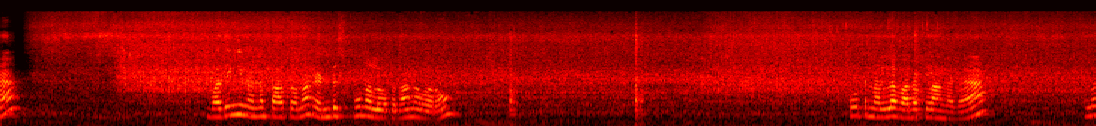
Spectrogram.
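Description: Oil sizzling in a frying pan: a steady hiss that starts about a second in and holds. A voice speaks briefly twice over it.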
